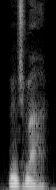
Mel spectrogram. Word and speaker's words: Myanmar: In Burmese, the pronunciation depends on the register used, being either Bama, Bma, or Myanmar, Mjma.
